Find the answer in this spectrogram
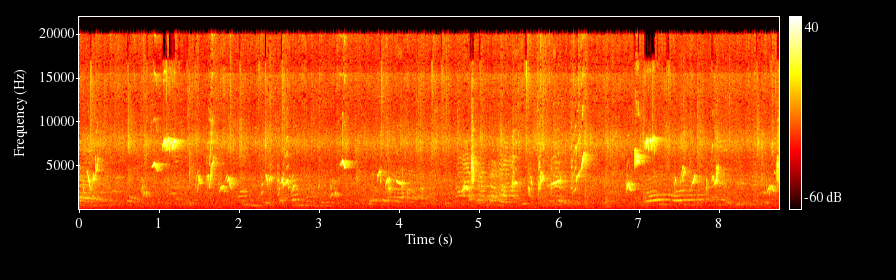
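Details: Cucak ranting chirping steadily to provoke a rival, with almost continuous short, high, scratchy chirps and sweeping whistles, in busy bursts throughout.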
